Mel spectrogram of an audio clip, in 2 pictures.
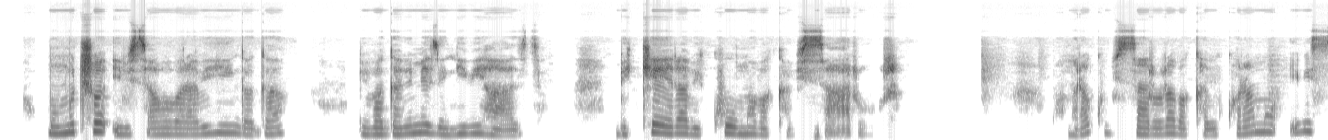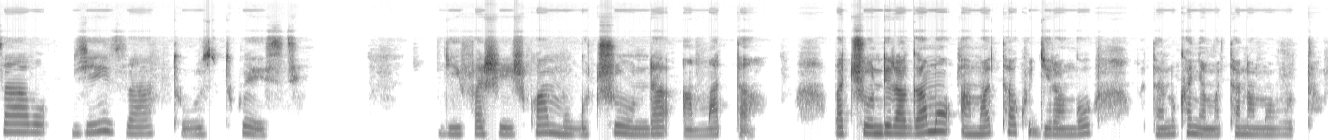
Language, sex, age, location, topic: Kinyarwanda, female, 25-35, Musanze, government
